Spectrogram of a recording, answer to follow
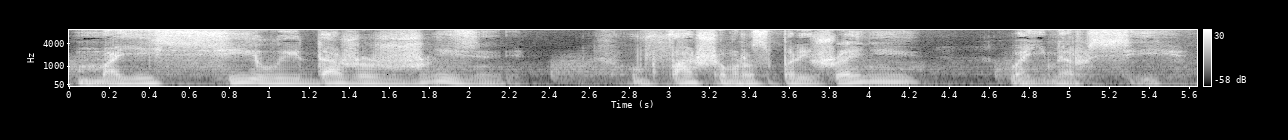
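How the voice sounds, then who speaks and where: Really deep voiced loyal officer, radio play, formal and solemn, slight hiss behind. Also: male voice, very animated, a little slow, full character voice. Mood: solemn, resolute. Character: loyal, sober, honest officer confiding grim truths. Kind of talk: Russian radio drama acting.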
